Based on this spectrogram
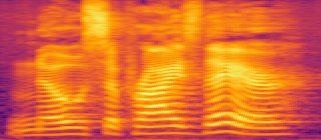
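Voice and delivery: slow sardonic snort; snorting sarcasm. Acted. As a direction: scoff at the obvious. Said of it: "Kenji snorts".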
